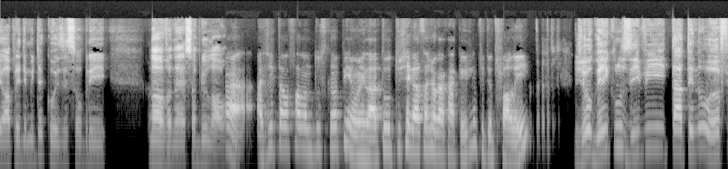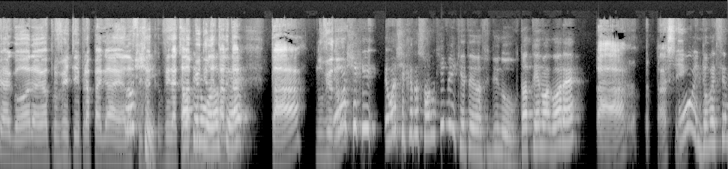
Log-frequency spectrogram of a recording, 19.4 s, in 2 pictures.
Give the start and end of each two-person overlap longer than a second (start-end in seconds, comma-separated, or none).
11.4-13.1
